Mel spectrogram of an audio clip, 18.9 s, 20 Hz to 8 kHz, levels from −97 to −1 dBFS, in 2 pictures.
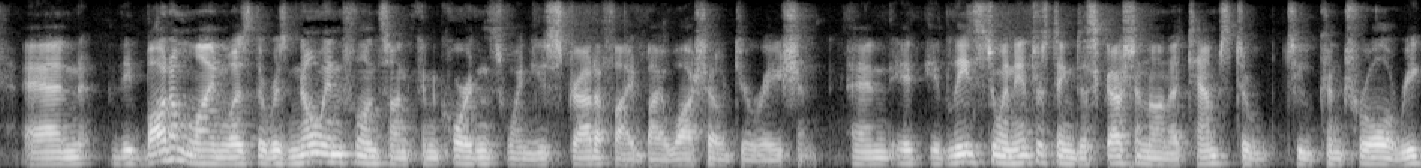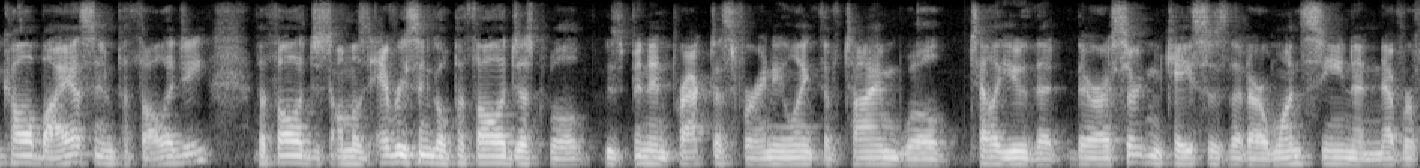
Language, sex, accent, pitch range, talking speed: English, male, American, 100-115 Hz, 200 wpm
